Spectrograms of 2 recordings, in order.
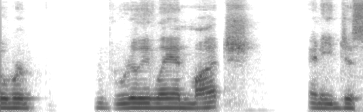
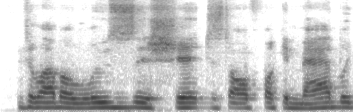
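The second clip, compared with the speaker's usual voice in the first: normal talking voice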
